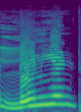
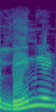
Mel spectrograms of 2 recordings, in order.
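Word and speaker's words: lenient: ये जो है ना, इसको बहुत सारे बंदे लेनियंट प्रोनाउंस करते हैं। इसको लेनियंट नहीं बोलना है, लीनियंट बोलना है।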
